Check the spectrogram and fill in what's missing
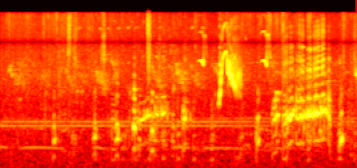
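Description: Vulturine guineafowl giving harsh, nasal, clucking calls over a faint steady hum.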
